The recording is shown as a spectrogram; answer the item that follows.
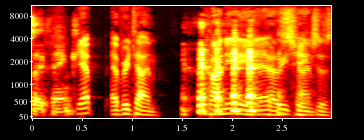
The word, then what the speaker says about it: Kanye: I do Kanye every time. Mm-hmm. And then Yeezy. YEEZY. That'd be a good guess, I think. Yep, every time. Kanye has changed his name now to Ye, though.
